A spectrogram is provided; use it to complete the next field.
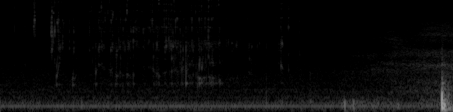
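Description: Bourbon trickles faintly from a small vial in a few soft wet drips over a steady low hum, ending with a sudden sharp knock.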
